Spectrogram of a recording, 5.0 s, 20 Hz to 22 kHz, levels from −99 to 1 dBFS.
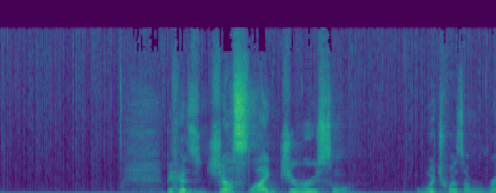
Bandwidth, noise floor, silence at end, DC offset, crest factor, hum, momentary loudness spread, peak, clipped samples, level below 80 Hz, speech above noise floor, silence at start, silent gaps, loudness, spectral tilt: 19 kHz; -63 dBFS; 0 s; under 0.1%; 26 dB; 60 Hz at -65 dBFS; 25 LU; -14 dBFS; under 0.1%; -76 dBFS; 26 dB; 1.2 s; none; -35 LUFS; -2 dB/octave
